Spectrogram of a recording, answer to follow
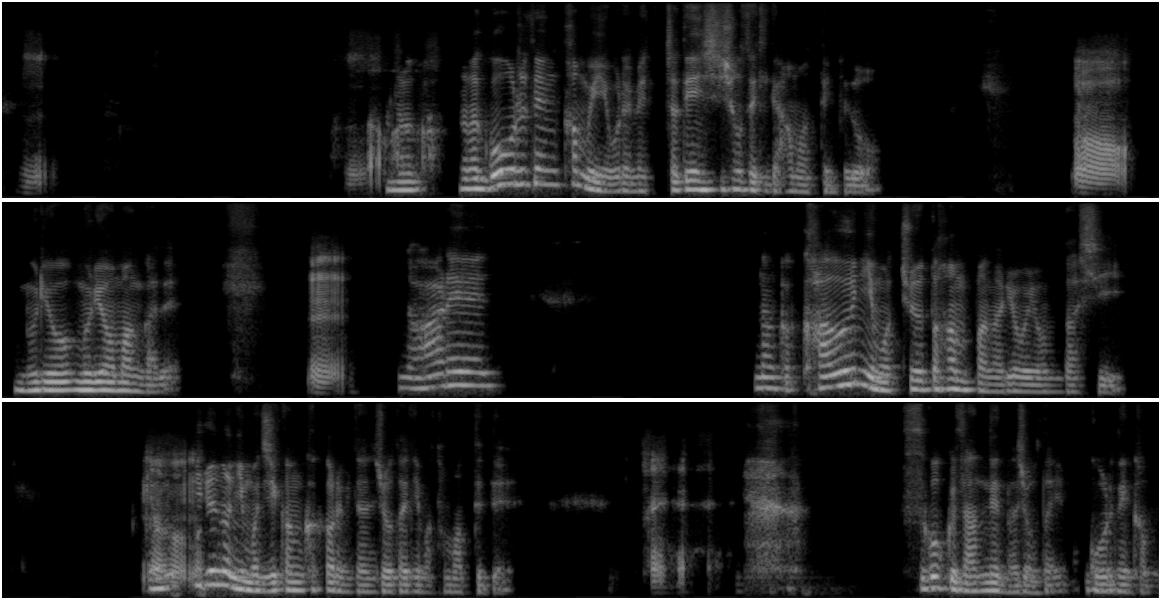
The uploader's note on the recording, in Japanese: Zoomで話してます。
